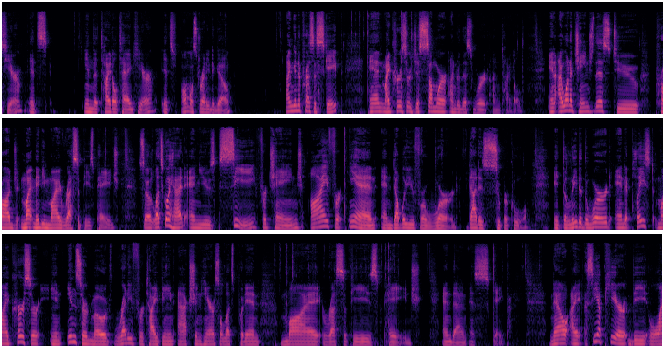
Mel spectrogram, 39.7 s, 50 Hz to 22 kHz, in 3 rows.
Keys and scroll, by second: 6.5 Escape, 7.2-8.9 typing, 31.8-34.9 typing, 36.4 Escape.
